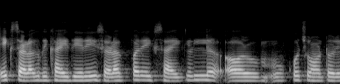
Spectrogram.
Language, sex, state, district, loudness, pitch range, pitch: Hindi, female, Uttar Pradesh, Etah, -19 LUFS, 175-200 Hz, 185 Hz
